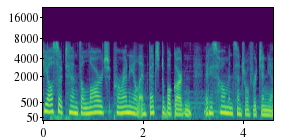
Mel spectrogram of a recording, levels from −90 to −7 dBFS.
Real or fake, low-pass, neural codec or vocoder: real; 7.2 kHz; none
